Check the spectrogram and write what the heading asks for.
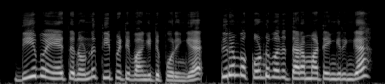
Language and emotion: Tamil, angry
